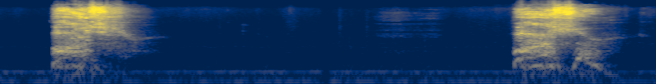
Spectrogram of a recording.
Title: Sneezing My Head Off M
